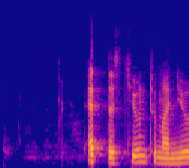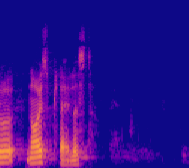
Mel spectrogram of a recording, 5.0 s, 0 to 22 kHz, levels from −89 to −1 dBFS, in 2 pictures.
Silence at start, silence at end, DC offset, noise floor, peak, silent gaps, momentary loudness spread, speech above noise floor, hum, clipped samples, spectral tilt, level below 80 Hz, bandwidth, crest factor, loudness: 1.15 s; 1.4 s; under 0.1%; -77 dBFS; 0 dBFS; none; 11 LU; 53 dB; none; under 0.1%; -6.5 dB/octave; -68 dBFS; 10.5 kHz; 26 dB; -24 LUFS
